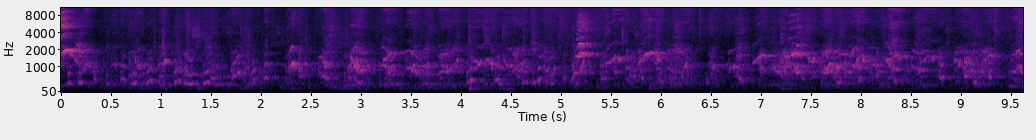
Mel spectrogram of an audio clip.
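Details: Two-week-old Old English Sheepdog puppies, newly getting moving and noisy, give a dense overlapping chorus of high whimpers and squeaky yelps, several pups calling at once with no pauses.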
